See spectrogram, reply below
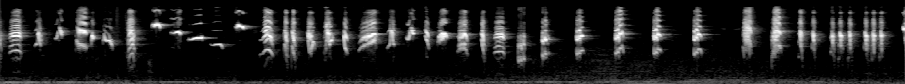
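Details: Long-tailed shrike singing nonstop, meant to prompt other shrikes to sing: a few clear whistled notes early on, then a dense run of rapid, scratchy, clicking notes at a steady fast pace.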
